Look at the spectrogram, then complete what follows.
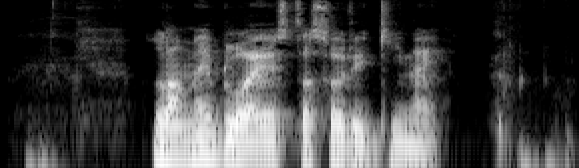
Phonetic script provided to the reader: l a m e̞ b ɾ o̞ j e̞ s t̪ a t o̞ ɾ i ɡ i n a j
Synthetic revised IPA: l a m e̞ b l o̞ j e̞ s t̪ a s o̞ ɾ i ɡ i n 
